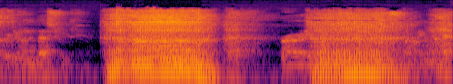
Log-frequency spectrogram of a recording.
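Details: Two loud, rough, rattling snores on drawn-in breaths with quieter outbreaths, from a compilation of snoring clips; heavy snoring.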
